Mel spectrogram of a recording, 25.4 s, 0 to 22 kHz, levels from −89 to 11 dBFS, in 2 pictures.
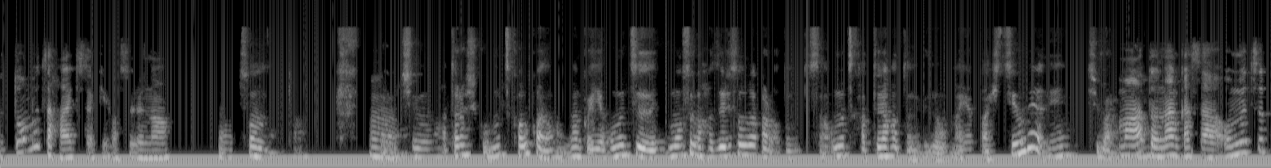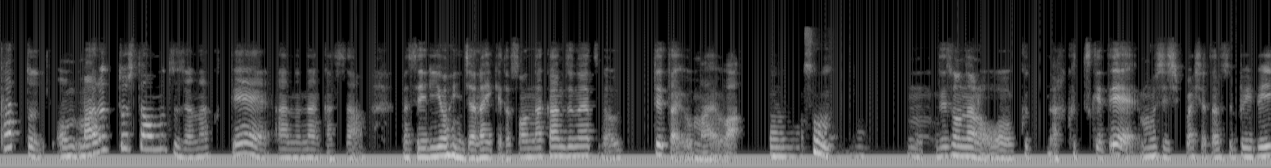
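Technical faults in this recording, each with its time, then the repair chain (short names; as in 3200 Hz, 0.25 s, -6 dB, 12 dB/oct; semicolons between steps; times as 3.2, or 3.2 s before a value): crackle 54/s -29 dBFS
hum 60 Hz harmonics 3 -26 dBFS
8.07 pop -10 dBFS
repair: de-click; de-hum 60 Hz, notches 3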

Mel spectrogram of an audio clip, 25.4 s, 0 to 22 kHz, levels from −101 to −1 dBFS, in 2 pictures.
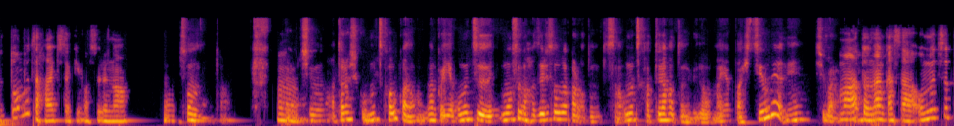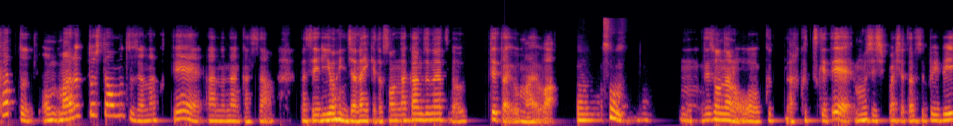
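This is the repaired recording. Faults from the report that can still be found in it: none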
